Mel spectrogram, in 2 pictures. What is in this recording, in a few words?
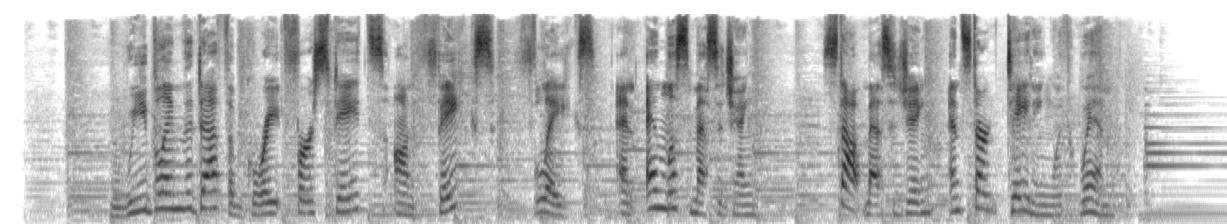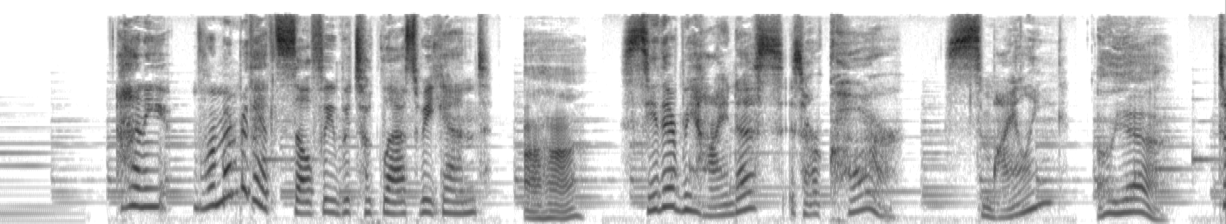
Commercials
